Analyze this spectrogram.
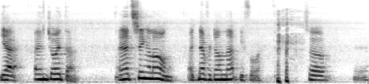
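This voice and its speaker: A woman with a Dutch accent speaks at a moderate pace and a fairly high pitch, somewhat breathy, with fairly even intonation. Her loudness swings widely and her pauses are long and frequent. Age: 50s. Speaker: fan site founder. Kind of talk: casual chat.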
